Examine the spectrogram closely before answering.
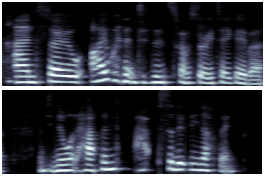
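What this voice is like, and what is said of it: English accent. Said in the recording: “my English accent might be kind of cute”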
